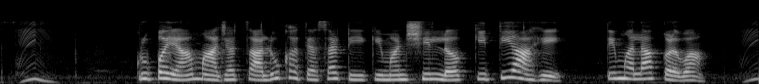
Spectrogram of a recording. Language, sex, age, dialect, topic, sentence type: Marathi, female, 31-35, Standard Marathi, banking, statement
